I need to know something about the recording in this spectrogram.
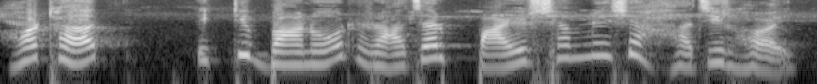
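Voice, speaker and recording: A woman's voice: on the high side, lively intonation, unhurried, a little hiss or hum. A woman narrating a scripted fairy tale as a storyteller.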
